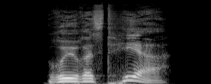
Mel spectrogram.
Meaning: second-person singular subjunctive I of herrühren
- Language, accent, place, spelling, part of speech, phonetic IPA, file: German, Germany, Berlin, rührest her, verb, [ˌʁyːʁəst ˈheːɐ̯], De-rührest her.ogg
